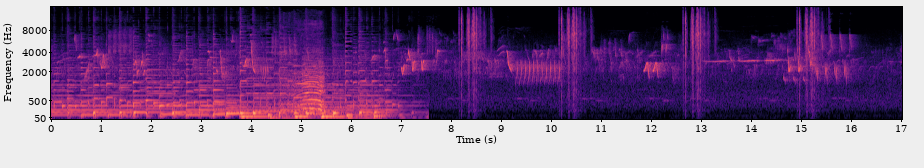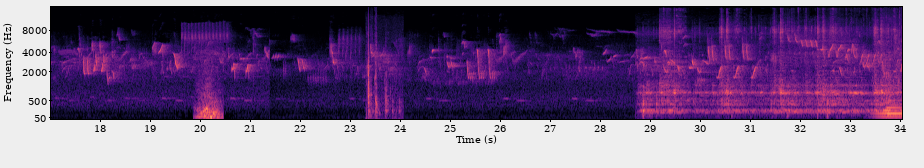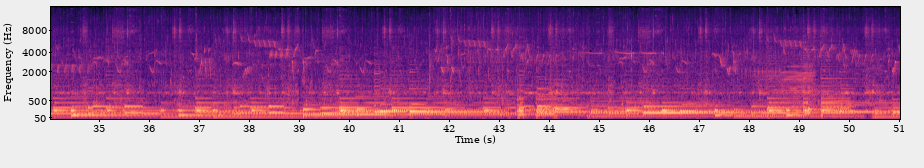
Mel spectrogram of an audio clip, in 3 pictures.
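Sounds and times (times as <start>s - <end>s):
background music: 0.0s - 7.6s, 28.8s - 51.0s
songbirds chirping: 0.0s - 51.0s
sharp clicks: 8.2s - 8.8s, 10.2s - 10.8s, 12.6s - 13.3s, 14.9s - 15.6s.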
